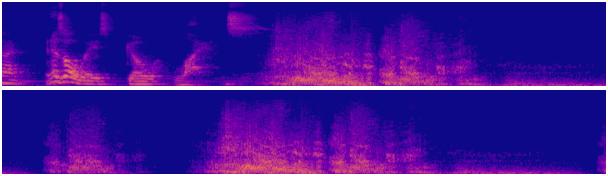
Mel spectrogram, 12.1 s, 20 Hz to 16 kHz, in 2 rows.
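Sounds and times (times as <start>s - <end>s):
lion roaring: 2.6s - 12.0s.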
